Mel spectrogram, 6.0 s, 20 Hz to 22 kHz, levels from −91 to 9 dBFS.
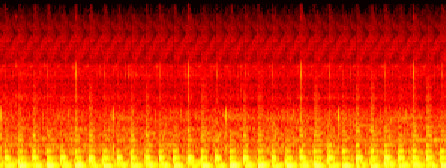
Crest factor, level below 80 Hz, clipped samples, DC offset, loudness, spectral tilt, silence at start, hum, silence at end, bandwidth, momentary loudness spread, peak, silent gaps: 12 dB; -16 dBFS; under 0.1%; under 0.1%; -15 LUFS; -8 dB/octave; 0 s; none; 0 s; 10.5 kHz; 2 LU; 0 dBFS; none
